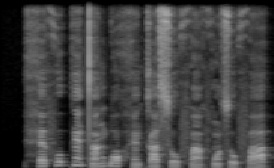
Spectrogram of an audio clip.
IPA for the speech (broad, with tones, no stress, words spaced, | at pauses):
hɛ˧fo˦kɛ̃˦˨ tã˨˦ ɡ͡bɔ˦˨ hɛ̃˧ka˧so˧ fã˨ fɔ̃˧so˨fa˨˦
